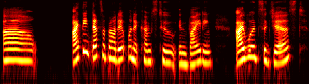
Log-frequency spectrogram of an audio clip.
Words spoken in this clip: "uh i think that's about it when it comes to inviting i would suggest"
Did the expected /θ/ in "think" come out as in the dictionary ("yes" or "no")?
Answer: yes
